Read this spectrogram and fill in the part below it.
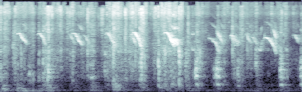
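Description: Newly hatched chicks cluck in a busy, continuous chatter of short chirpy calls, close by and fairly loud, with several birds overlapping.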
